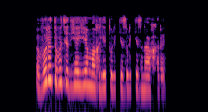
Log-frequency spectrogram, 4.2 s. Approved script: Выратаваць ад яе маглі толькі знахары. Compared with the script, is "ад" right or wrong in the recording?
right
